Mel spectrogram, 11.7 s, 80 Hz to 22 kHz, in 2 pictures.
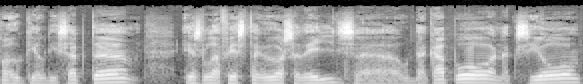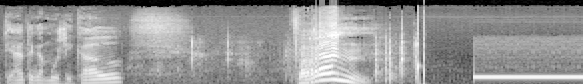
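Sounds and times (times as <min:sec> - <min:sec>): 
speech: 0:00.0 - 0:07.6, 0:08.8 - 0:09.8
telephone dialing beeps: 0:10.6 - 0:11.6.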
